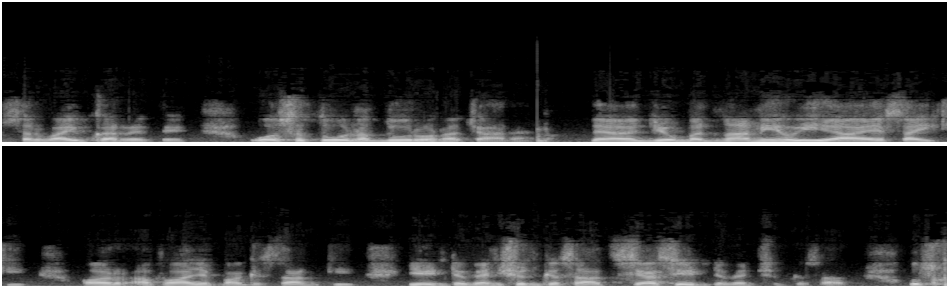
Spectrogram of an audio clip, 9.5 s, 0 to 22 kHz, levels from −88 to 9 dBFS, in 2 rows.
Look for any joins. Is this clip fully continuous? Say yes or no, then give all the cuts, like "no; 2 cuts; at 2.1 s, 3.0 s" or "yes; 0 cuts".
no; 1 cut; at 2.8 s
